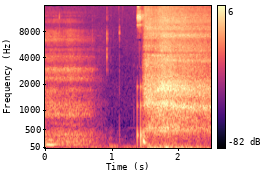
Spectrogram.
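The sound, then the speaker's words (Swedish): A deep breath exhaled through the mouth during a guided breathing exercise: a soft, quiet breathy stretch, then a louder, sustained airy rush of exhaled breath from about halfway through to the end. “Och sen släpp ut genom munnen. Så kan du en till in genom näsan. Upp i bröst.”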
